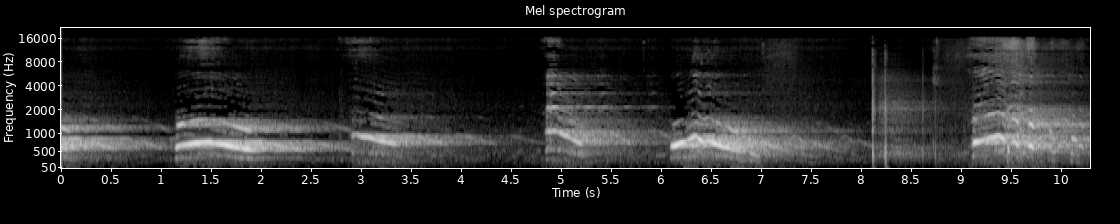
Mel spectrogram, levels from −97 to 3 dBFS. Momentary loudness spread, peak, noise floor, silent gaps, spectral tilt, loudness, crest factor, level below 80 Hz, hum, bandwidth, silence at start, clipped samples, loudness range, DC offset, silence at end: 24 LU; -6 dBFS; -64 dBFS; none; -2 dB/octave; -21 LUFS; 16 dB; -80 dBFS; none; 16 kHz; 0 s; under 0.1%; 9 LU; under 0.1%; 0 s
